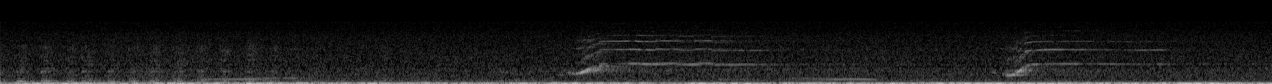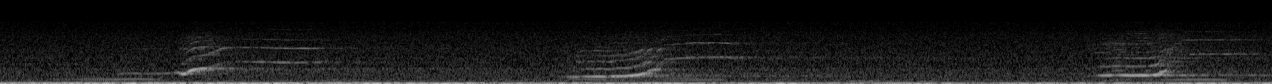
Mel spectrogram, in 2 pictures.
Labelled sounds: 5.9	7.1	humpback whale, 0.80 to 4.0 kHz
10.2	11.0	humpback whale, 0.80 to 3.9 kHz
11.4	11.7	humpback whale, 1.8 to 1.9 kHz
14.5	15.9	humpback whale, 0.80 to 5.3 kHz
18.5	20.2	humpback whale, 0.80 to 2.8 kHz
23.7	25.2	humpback whale, 0.80 to 3.2 kHz

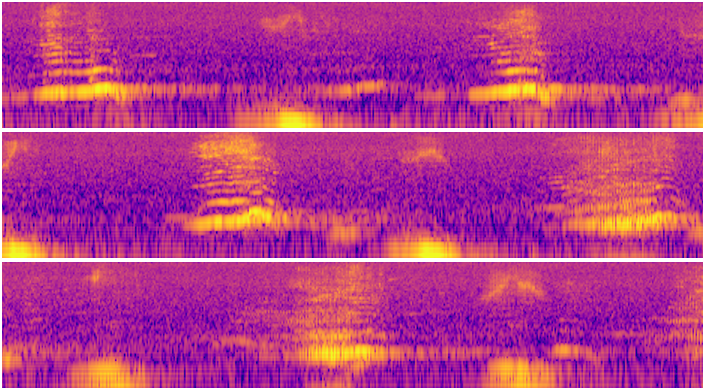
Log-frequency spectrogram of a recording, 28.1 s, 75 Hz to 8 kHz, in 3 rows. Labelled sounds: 0.4	1.2	humpback whale, 0.80 to 3.8 kHz
1.7	2.1	humpback whale, 0.99 to 1.2 kHz
6.3	7.3	humpback whale, 0.83 to 4.2 kHz
11.8	12.9	humpback whale, 0.80 to 5.5 kHz
14.7	14.9	humpback whale, 2.5 to 2.8 kHz
16.6	18.1	humpback whale, 0.80 to 3.1 kHz
22.4	22.7	humpback whale, 0.80 to 0.96 kHz
23.4	23.8	humpback whale, 1.7 to 3.5 kHz
25.0	25.8	humpback whale, 1.9 to 3.5 kHz
27.3	27.8	humpback whale, 0.80 to 1.1 kHz

